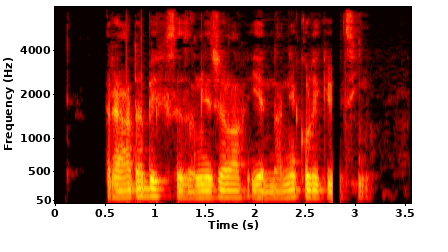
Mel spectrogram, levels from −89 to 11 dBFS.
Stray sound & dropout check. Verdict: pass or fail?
fail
